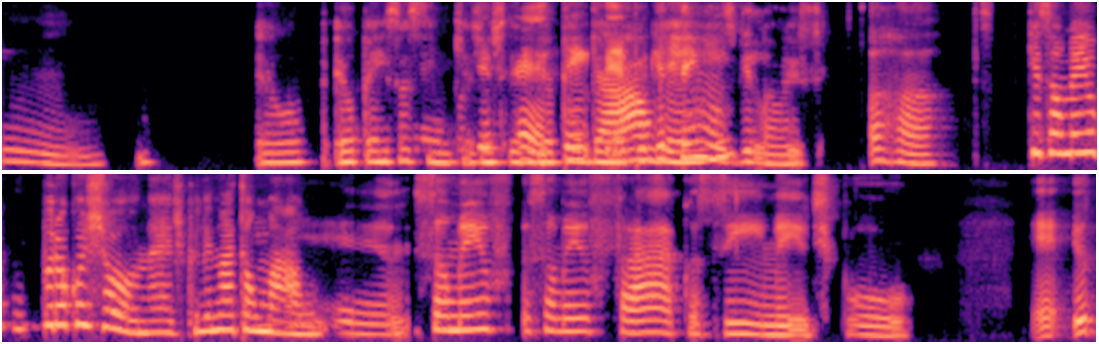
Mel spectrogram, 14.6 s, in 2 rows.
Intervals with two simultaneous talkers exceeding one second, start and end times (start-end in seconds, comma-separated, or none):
3.0-4.9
